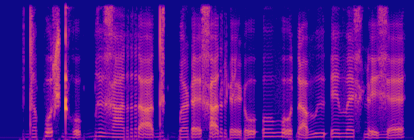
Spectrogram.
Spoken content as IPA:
d ɐ˨ p o̰˦ s ɖʱ o̰˨ ɡ͡b ɘ˦˨ ɣ a˨ r a̰˦˨ d ɘ˦ ɡ͡b ɐ˨˦ ɽ ɛ̰˦ x a̰˦ r ɽ ḛ˨ ɽ o̰˦ ʔ o˦ β o̰˦ ɗ a̰˨ β ɨ˦ ʔ e˦ β ɛ˦ x ɳ ḛ˨ ɣ ɛ̰˨˦

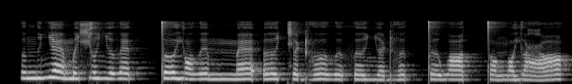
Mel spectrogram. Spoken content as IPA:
ə ŋ ə ʎ æ m ɛ ç ʌ ʎ ɜ ð æ tː ʌ j ɒ ð ɛ mː æ ʔ ɜ c ə ɖʱ ʌ ð ə θ ɜ ʎ ɜ ɖʱ ɜ tː ɜ w ɑ tː ɒ ŋ ɒ j ə ʕ ɑ

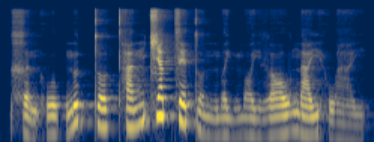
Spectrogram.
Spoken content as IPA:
x ə˧˩ n h w u˨˩ p̚ n u˦˥ t̚ t̪ o˨˦ t̪ʰ a˨˦ n t͡ɕ a˦˥ t̚ s e˨˦ t̪ o̤˨˩ n m ə̤˨˩ j m ɔ̤˨˩ j l ɔ˨˦ w n a˨˦ j h w a̤˨˩ j

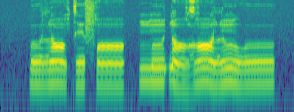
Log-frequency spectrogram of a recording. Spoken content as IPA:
k͡p u˧ l ɔ̃˦˨ k ɨ˧ f ɔ̃˧ | m ũ˦ ɗ ɔ̃˨ ɣ ɔ̃˦˨ l ũ˦˨ w u˧

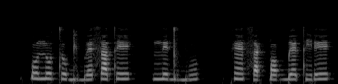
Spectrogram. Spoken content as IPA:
k͡p o˧ n o˧ t o˧ ɡ i˨ b ɛ˨˦ s a˦ t e˦ | n e˧ d u˨ b u˨˦ | k ɛ̃˧ s a˨ k͡p ɔ˨˦ ɡ͡b ɛ˦˨ t i˨˦ ɾ e˦

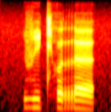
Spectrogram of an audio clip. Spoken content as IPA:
v i cʰ o r ɜ

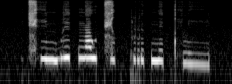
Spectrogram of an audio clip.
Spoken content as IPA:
t͡ɕʰ i˧ n b eː˥˩ k̚ ŋ a˥˩ w t͡ɕ ɯ˥˩ k̚ p r ɯ˥˩ k̚ ŋ e˥˩ k̚ pʰ l iː˨˩ t̚

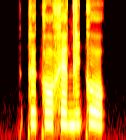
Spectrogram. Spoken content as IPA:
k ʏ k ɔ x ɛ d i k o

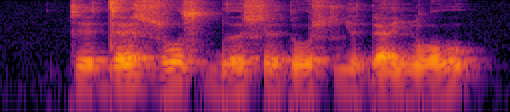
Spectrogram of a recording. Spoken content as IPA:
k ɪ d ɛ ɮ o s ɡ͡b ə ɬ ɘ ɗ o ɬ ʎ ɘ ɗ æ ɲ lˠ u

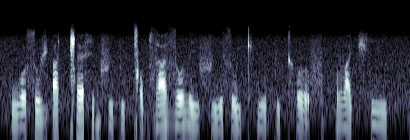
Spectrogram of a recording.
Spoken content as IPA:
w o s u ʒ ʔ a ǁ ɛ h i b f i p i ǀ ɔ b z a z o ð i f i s u j kʰ i u̯ p i kʰ ɤ f | β a t͡ʃʰ i

